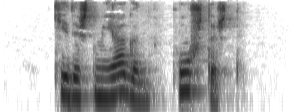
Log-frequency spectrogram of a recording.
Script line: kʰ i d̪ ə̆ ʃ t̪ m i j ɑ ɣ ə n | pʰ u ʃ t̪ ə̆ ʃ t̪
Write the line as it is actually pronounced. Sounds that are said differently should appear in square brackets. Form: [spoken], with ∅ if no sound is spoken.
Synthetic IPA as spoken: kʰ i d̪ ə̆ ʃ t̪ m i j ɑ ɣ ə n | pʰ u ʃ t̪ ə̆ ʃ t̪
